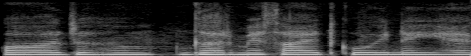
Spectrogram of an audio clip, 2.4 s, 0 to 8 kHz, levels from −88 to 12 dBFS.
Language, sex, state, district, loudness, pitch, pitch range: Hindi, female, Uttarakhand, Uttarkashi, -18 LUFS, 265 Hz, 260-270 Hz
